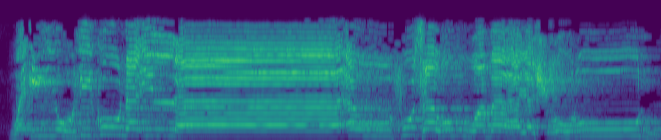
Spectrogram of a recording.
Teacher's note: خلف عن حمزة بالسكت على المد المنفصل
